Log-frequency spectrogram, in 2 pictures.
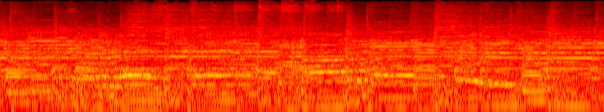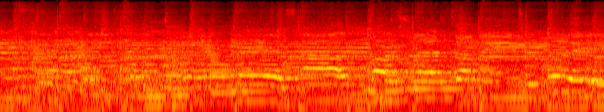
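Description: Live rock band playing: electric guitars over drums, thin-sounding with almost no deep bass.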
